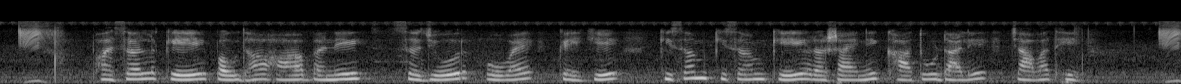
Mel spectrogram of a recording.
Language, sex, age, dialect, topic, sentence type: Chhattisgarhi, female, 25-30, Western/Budati/Khatahi, agriculture, statement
